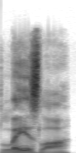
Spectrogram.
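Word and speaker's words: L'AI's Law: Welcome to Lays Law. And just so you know, it's pronounced Lays Law, L A Y. You know, for the lay person.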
